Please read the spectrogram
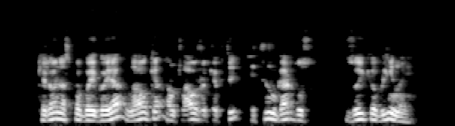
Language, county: Lithuanian, Šiauliai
